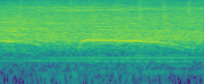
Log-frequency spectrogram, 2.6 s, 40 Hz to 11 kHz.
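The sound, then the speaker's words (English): A hockey crowd on its feet roars in celebration of a breakaway goal by Francesco Pinelli with 8.7 seconds left in the period, a dense, steady wall of cheering and whooping that stays loud for the whole few seconds, with a thin sustained whistle-like tone threaded through it. “And this crowd is on their feet.”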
